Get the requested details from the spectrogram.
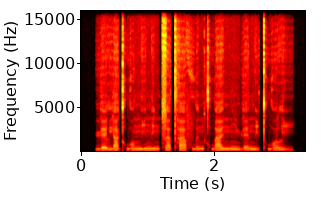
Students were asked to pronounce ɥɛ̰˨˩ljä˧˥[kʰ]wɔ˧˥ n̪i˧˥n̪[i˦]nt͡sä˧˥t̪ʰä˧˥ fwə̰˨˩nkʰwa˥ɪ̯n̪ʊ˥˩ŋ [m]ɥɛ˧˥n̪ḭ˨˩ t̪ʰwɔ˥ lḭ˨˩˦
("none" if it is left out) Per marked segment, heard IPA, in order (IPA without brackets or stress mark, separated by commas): kʰ, ḭ˨˩, m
